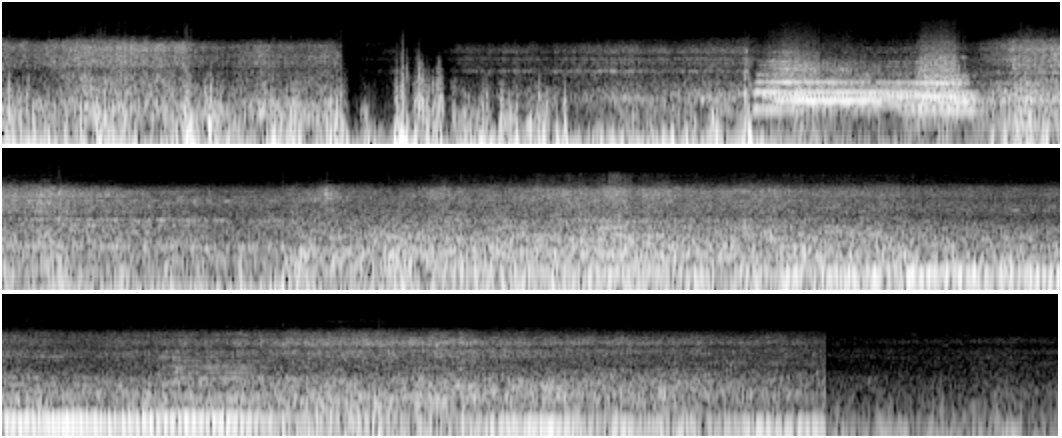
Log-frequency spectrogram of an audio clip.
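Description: Diesel freight train passing with rumbling wheel and rail noise, then a diesel locomotive horn sounding a loud multi-note chord for about two seconds. Later a locomotive's diesel engine drones low and steady, with a short faint horn note partway through.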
